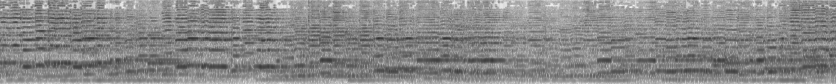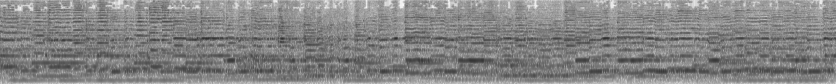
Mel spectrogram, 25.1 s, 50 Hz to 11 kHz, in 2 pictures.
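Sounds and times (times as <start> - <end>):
violins playing melody: 0.0 - 25.0
long held low notes: 4.2 - 24.1.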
